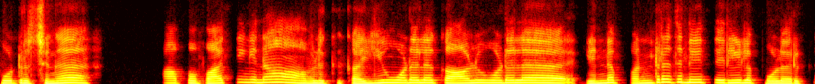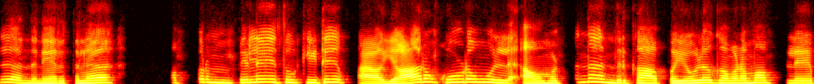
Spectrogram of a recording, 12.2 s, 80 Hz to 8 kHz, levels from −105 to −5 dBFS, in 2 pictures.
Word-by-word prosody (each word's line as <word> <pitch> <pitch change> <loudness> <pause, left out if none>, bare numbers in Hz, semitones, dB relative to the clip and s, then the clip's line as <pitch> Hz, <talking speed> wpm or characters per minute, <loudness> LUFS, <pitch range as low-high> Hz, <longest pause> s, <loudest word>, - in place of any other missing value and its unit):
போட்டுருச்சுங்க. 205 0 0 0.8
அப்ப 205 -1 -4
பார்த்தீங்கன்னா, 260 +6 -2 0.2
அவளுக்கு 200 -1 -2
கையும் 205 +6 +1
ஓடல, 235 0 +1 0.2
காலும் 220 +4 +2
ஓடல 230 0 +2 0.5
என்ன 210 +4 +1 0.2
பண்றதுன்னே 260 +6 -1
தெரியல 235 0 +1
போல 195 0 +1
இருக்கு. 195 +9 -7
அந்த 200 -3 -2
நேரத்தில. 200 +1 0 0.6
அப்புறம் 255 +3 -3
பிள்ளைய 285 +3 0
தூக்கிட்டு 255 +2 0 0.2
ப - - 0 0.3
யாரும் 270 +9 +4
கூடவும் 285 0 +1
இல்ல. 225 -2 0
அவ 195 - +3
மட்டும் 210 +9 -6
தான் 315 - +2
இருந்திருக்கா. 225 -3 +1
அப்ப 210 +1 -5
எவ்வளோ 225 +4 +3
கவனமா 220 +2 +2
பிள்ளைய 215 0 -2
230 Hz, 145 wpm, -19 LUFS, 205-260 Hz, 0.8 s, யாரும்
